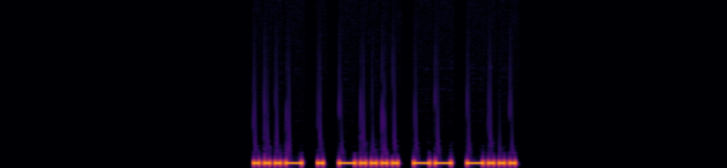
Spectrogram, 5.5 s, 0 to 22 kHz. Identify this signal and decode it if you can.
Morse code, heard as a keyed tone, about 30 wpm, 700 Hz. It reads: VE6MB
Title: DXCC-100 Call Signs - 5 Characters - 30wpm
